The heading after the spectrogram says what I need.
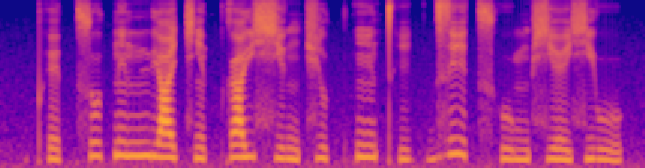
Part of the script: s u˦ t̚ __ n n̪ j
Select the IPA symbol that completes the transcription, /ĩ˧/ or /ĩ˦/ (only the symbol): ĩ˦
